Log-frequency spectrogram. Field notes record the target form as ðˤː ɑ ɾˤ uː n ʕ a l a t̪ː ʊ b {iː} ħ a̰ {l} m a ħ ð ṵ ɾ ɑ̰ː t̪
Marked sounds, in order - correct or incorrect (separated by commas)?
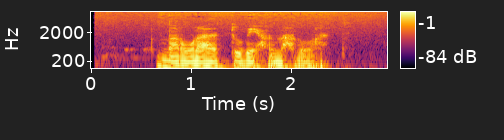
correct, correct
